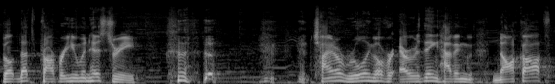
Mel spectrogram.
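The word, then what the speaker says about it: Qin: that's the actual name of the dynasty in China that's why I like when they call they call it sin but it's actually Shen pronounced Shen in the Japanese version because guys it don't say don't say Keen or whatever it's chin it's pronounced chin like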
